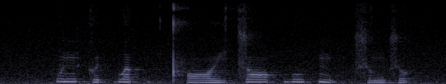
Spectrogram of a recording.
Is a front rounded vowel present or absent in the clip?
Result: absent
